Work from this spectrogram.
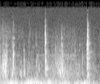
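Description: Sharp metallic clicks come one at a time as the handle is pumped, with clean, even ratchet engagement and no slipping or grinding.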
